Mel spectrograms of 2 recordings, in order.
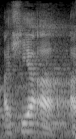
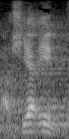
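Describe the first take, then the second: First: The word ends in a plain -a vowel. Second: The word ends in an -in sound. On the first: The speaker calls it right. "Yang betul asya'a" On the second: The speaker calls it wrong. "bukan asya'in, salah"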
